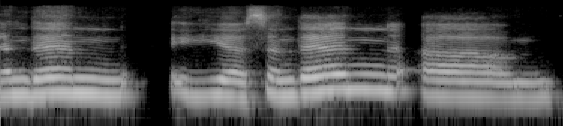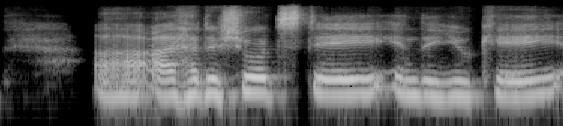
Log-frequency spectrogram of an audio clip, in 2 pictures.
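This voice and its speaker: A woman speaks very slowly in a Bengali accent, her fairly high voice carrying a dark, mellow tone. Her intonation stays fairly even. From India. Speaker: psychologist and author. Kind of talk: interview. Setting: video call. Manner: halting. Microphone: laptop.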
